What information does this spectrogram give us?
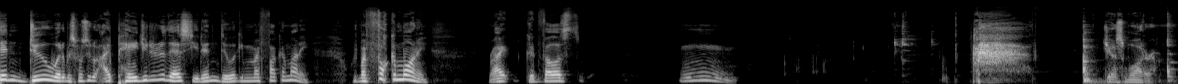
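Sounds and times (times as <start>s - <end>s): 
speech: 0.0s - 5.9s, 6.8s - 7.4s, 11.0s - 11.7s
person drinking from a screw-top water bottle: 7.2s - 10.5s
voiced exhale: 9.7s - 10.4s.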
